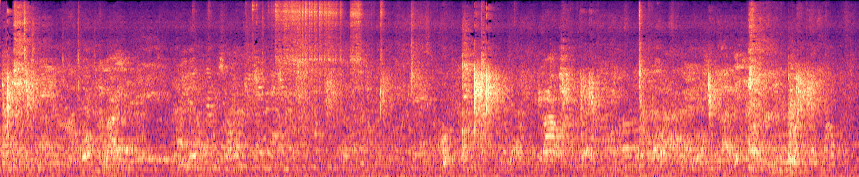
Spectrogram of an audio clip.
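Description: A crowd of people murmurs and chatters in the background.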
